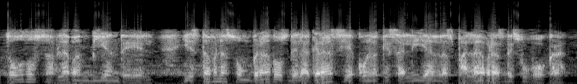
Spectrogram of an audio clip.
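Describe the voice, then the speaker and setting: A man with a deep, low voice reads scripted narration for a dramatized audio Bible. Music plays clearly underneath his storytelling. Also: lively intonation, fairly quick, bright, forceful tone.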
